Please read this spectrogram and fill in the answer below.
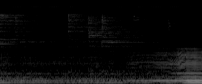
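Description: Live free jazz: a low sustained instrument note held steady under a brief high ringing of struck metal percussion, with a louder low note coming in near the end.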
